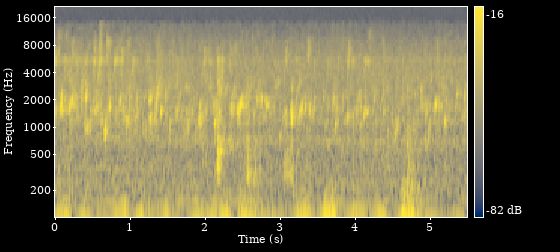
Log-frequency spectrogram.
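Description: Chicken in a tomato-and-yoghurt curry gravy simmering in an open pan: faint, irregular bubbling and popping, over a low steady hum.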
